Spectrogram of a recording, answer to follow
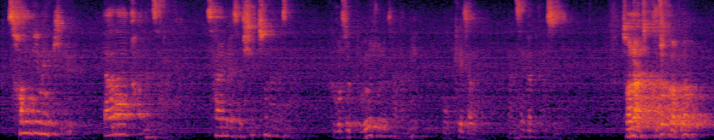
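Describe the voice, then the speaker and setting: A male pastor preaching a sermon in an earnest, reflective way, with soft drops and slow emphatic pauses. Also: on the high side, slight background noise. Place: church sanctuary. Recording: roomy hall echo, mic at a distance.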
